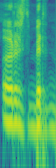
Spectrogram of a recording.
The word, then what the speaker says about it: Erzsébet: Countess Dracula herself, Mrs. Elizabeth Bathory, or as they say in Hungary, Bathory Erzsébet. – Erzsébet Bathory. – There you go. Thank you, for coming through with the correct Hungarian pronunciation.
